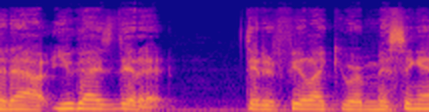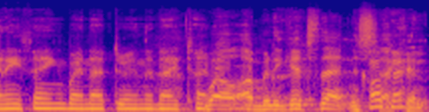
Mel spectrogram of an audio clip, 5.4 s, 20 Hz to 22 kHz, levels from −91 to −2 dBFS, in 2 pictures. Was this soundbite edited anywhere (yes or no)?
no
